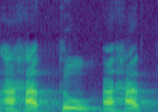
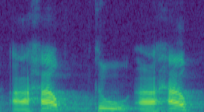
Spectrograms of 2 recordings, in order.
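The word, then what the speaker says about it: أحطت: Jangan ahadtu, ya. Kalau di riwayat Imam Hafiz tetap harus dibaca ya to-nya sifatnya ahaltu. Sekali lagi, ahaltu.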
